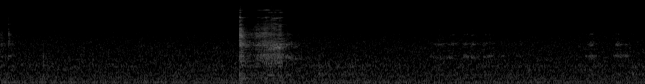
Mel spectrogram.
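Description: Quiet handling of knitting needles and yarn: about two and a half seconds in, a short click followed by a brief rustle.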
